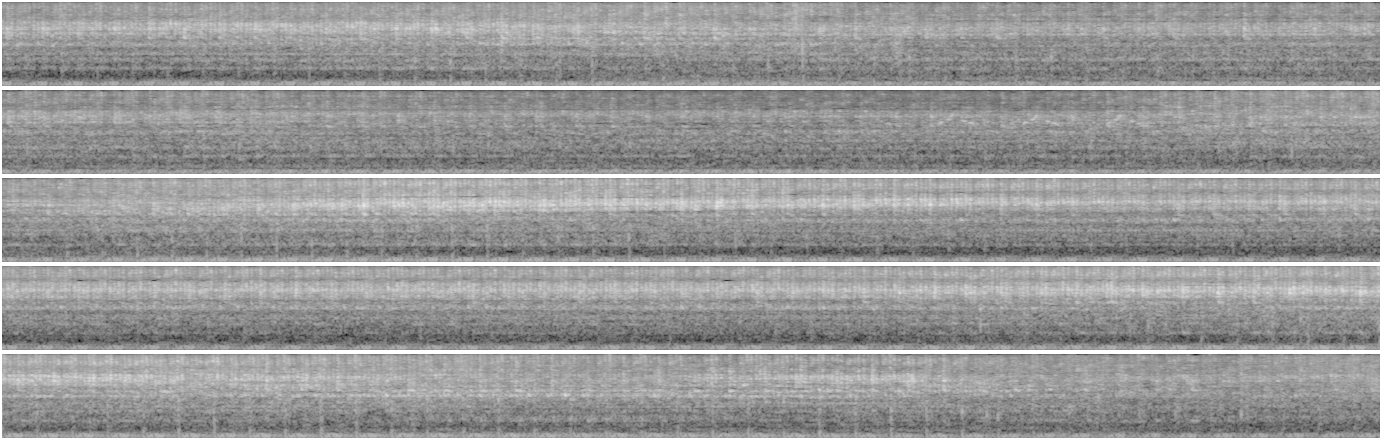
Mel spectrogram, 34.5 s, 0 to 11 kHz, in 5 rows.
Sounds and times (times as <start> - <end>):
Truck: 0.0 - 34.4.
